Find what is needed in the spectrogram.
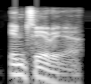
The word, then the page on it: interior: British English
